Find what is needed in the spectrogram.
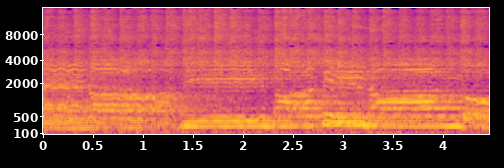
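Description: A small early-music vocal ensemble singing polyphony, several voices at once in long held notes that move to new pitches every second or so, with a woman's soprano among the parts.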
